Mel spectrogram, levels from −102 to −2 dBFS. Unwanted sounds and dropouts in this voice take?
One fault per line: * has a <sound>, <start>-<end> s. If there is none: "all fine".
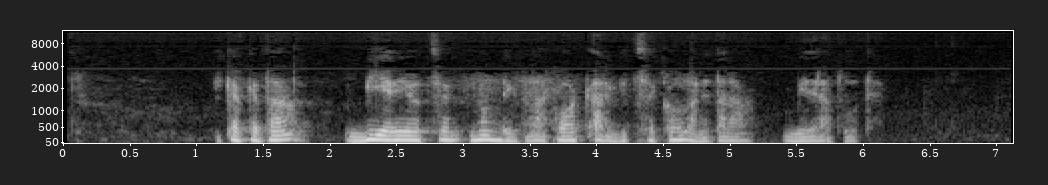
all fine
